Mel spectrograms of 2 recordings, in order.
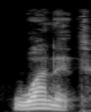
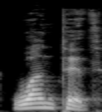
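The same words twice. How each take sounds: First: The T in the middle is dropped entirely. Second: The T in the middle is clearly pronounced. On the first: "en inglés americano es muy común pronunciarlo sin la T" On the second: "Lo puedes pronunciar como se escribe con una E suave casi al final"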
